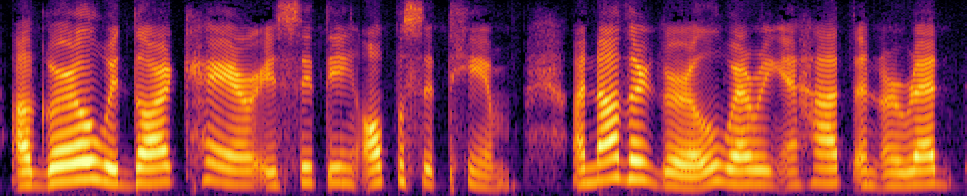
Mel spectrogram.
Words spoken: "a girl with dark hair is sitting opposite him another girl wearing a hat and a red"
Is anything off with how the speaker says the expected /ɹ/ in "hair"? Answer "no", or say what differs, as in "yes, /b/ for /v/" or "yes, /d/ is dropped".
no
